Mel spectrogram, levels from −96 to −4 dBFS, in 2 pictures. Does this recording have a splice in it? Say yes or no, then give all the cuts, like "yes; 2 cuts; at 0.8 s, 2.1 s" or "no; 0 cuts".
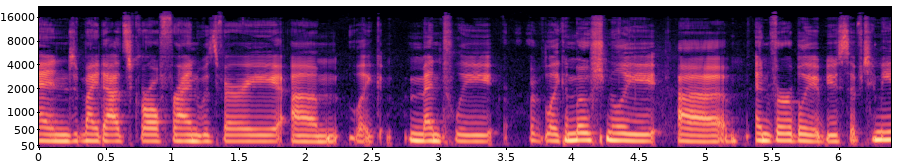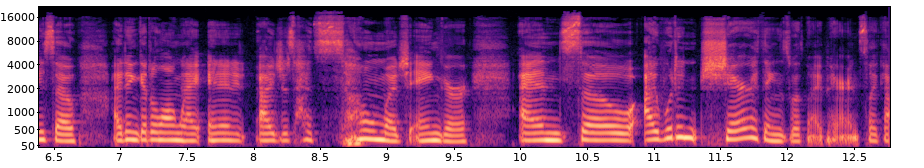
yes; 1 cut; at 7.5 s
